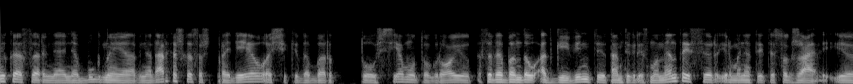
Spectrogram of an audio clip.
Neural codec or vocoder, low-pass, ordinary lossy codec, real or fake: none; 5.4 kHz; Opus, 16 kbps; real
